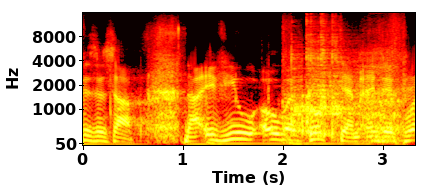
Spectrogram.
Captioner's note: pot clanging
